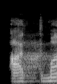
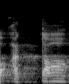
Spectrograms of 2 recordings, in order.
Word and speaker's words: आत्मा: जैसे आत्मा होगा तो आत्मा को अत्ता कहेंगे, तत्वमसी होगा तो तप तमसी कहेंगे।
